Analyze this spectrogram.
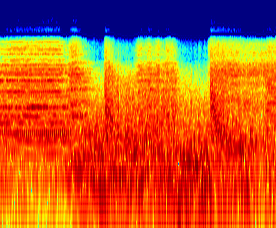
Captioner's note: thunderclap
